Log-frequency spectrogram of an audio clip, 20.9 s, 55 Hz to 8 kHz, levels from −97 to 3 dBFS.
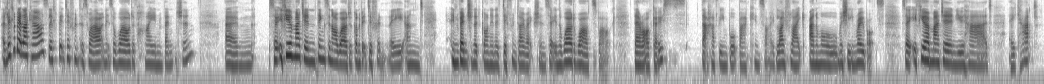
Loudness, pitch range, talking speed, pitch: -26 LUFS, 175-220 Hz, 195 wpm, 190 Hz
